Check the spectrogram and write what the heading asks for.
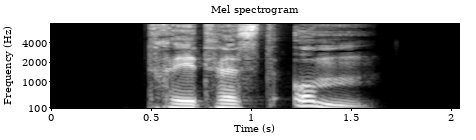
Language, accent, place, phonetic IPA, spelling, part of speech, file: German, Germany, Berlin, [ˌtʁeːtəst ˈʊm], tretest um, verb, De-tretest um.ogg
- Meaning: second-person singular subjunctive I of umtreten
